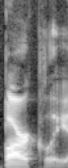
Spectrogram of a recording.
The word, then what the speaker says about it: Berkeley: a really believer of berkeley i think it's pronounced barkley instead of burgundy okay yeah you are like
